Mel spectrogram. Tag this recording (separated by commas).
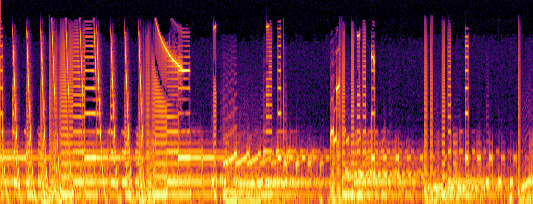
playing synthesizer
